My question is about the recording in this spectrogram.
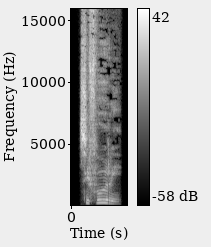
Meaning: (noun) zero, nought; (numeral) zero
- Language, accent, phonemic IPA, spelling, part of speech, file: Swahili, Kenya, /siˈfu.ɾi/, sifuri, noun / numeral, Sw-ke-sifuri.flac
